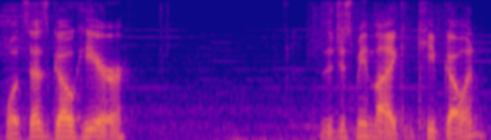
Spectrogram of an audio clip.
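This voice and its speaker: A man's voice: on the low side, vocal fry, a bit bright. A man doing casual livestream game commentary, chatty and playful with sing-song asides. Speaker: game streamer.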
